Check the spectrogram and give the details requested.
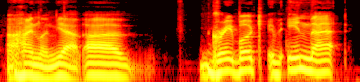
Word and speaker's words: Heinlein: Heinlein, yeah.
